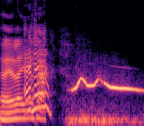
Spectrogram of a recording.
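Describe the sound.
A short, clear whistled melody of a western film theme rises and dips over a few sustained notes, fairly loud, following a brief voiced sound and a low background rumble.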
